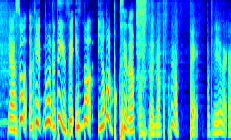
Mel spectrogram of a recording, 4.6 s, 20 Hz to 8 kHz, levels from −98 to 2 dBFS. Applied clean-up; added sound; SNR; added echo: neural mask model RNNoise.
